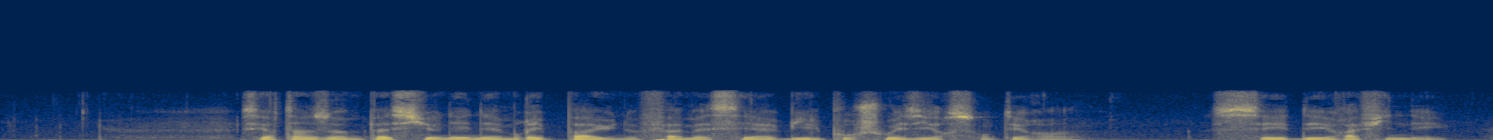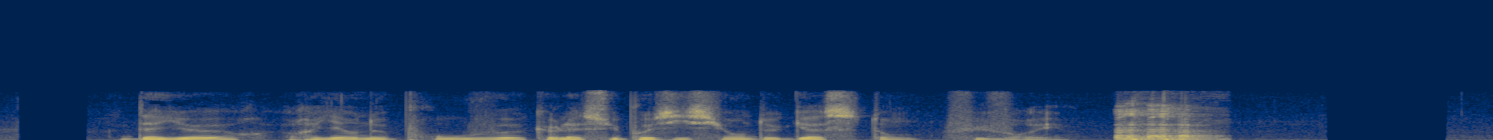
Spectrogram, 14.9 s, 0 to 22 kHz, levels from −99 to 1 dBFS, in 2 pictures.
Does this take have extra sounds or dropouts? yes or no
yes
